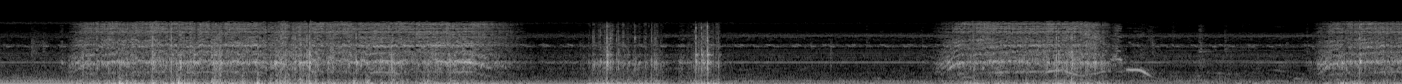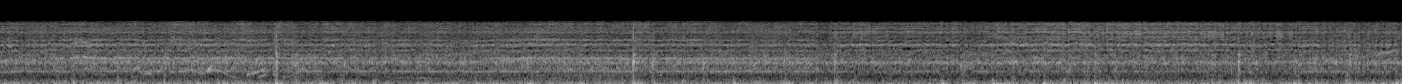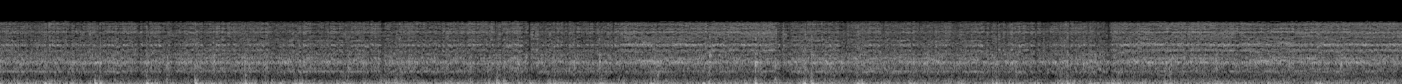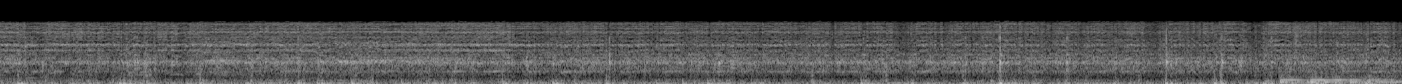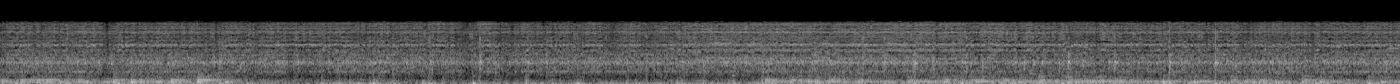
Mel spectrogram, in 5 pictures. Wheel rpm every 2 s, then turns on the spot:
60, 150, 80, 20, 20, 70, 30, 160, 160, 160, 160, 160, 160, 160, 160, 170, 160, 160, 160, 160, 160, 160, 160, 160, 160, 160, 160, 170, 160, 160, 160, 170, 160, 160, 160.
4-8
